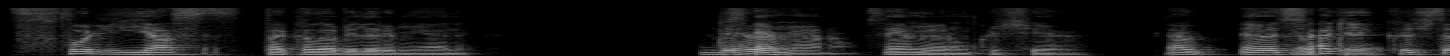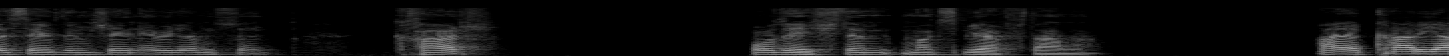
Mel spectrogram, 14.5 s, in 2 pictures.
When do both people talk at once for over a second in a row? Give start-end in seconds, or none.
none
